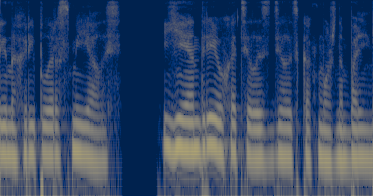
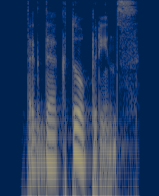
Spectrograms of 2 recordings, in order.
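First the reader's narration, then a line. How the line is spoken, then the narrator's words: Quiet question. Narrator (Russian): тихо спросил Андрей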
